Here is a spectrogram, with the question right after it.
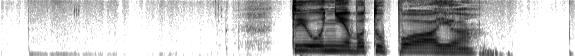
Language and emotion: Russian, angry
